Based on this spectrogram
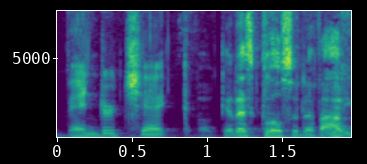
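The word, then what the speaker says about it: Vaynerchuk: How you pronounce his last name? Vandercheck.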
